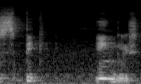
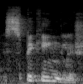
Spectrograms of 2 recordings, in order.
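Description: First: The two words are said separately, without linking. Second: The two words are linked smoothly together. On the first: The speaker calls it wrong. "não" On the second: The speaker calls it right. "Nota a fusão"

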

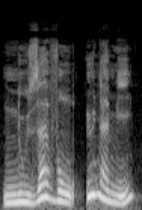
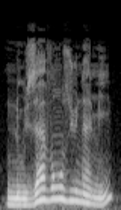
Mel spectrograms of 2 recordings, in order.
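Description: First: No linking sound joins avons and une. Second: A z sound joins avons to une.

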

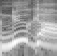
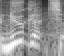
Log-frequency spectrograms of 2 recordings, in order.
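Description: First: Nougat is said with a British pronunciation. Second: Nougat is said with an American pronunciation.

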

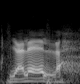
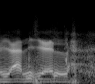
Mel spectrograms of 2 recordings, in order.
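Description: First: It is said with a Central Finnish dialect stress. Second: It is said with standard Finnish stress. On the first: This is how a particular acquaintance would say it. "Antero sanoisi, että jäljellä" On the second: This is the ordinary way to say it. "eikä jäljellä"

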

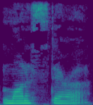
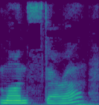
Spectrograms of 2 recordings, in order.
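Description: First: An extra vowel comes between mon and stera. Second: There is no vowel between mon and stera. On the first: The speaker calls it wrong. "not monastera" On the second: The speaker calls it right. "it's pronounced monstera"

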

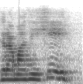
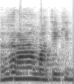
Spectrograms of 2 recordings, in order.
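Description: First: The stress falls on the last syllable. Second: The stress falls before the last syllable. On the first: The speaker calls it right. "sonunda apostrof var ve vurgu orada yapılıyor" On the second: The speaker calls it wrong. "Yani grammatiki demiyoruz"

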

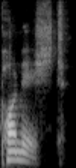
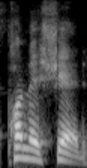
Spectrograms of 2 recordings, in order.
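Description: First: The ending is a plain t sound, punisht. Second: The ending is a separate syllable, punish-ed. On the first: The speaker calls it wrong. "not punished" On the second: The speaker calls it right. "that's punished"

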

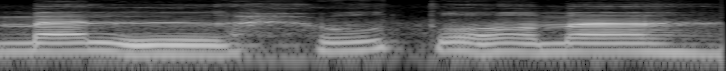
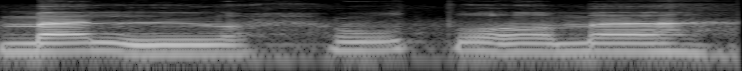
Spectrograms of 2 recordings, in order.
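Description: The two takes are said the same way.

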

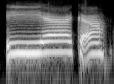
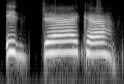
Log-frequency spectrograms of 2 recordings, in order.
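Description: First: The doubled middle consonant sounds like y. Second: The doubled middle consonant sounds like j. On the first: The speaker calls it right. "The right pronunciation is" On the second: The speaker calls it wrong. "The wrong pronunciation is"

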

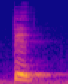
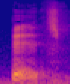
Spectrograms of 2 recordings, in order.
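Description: First: The word ends with an unreleased t sound. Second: The word ends with a released ch sound. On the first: The speaker calls it right. "bit, but without t sound" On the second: The speaker calls it wrong. "you might think that it's pronounced bitch"

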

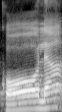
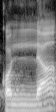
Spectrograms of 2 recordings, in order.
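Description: First: The first vowel is long before a single consonant. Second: The first vowel is short before a doubled consonant. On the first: "കോല എന്നാണ് വായിക്കേണ്ടത്" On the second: "ഇരട്ടിച്ച് കൊല്ല എന്നാകുന്നു"

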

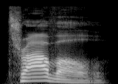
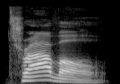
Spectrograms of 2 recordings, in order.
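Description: No difference in how they are said.

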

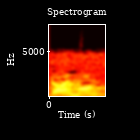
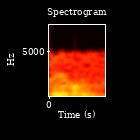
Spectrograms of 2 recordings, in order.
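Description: First: It has the Greek-style pronunciation. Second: It has the familiar English pronunciation. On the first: It names a secondary deity or spirit. "and the Greek form daimon or daemon" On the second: It names an evil spirit. "calling one our familiar term, the term demon"

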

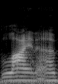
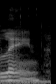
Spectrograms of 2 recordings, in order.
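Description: First: The name is said with two syllables. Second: The name is said with one syllable. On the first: This is how it is said in Scandinavia. "in Scandinavia it's pronounced Lina" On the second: This is how it is said in France. "in France it'd be Lane"

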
